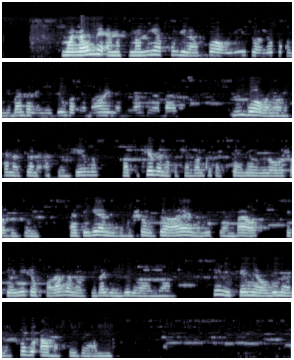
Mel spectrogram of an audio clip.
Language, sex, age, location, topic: Swahili, female, 18-24, Dar es Salaam, agriculture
